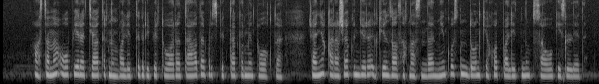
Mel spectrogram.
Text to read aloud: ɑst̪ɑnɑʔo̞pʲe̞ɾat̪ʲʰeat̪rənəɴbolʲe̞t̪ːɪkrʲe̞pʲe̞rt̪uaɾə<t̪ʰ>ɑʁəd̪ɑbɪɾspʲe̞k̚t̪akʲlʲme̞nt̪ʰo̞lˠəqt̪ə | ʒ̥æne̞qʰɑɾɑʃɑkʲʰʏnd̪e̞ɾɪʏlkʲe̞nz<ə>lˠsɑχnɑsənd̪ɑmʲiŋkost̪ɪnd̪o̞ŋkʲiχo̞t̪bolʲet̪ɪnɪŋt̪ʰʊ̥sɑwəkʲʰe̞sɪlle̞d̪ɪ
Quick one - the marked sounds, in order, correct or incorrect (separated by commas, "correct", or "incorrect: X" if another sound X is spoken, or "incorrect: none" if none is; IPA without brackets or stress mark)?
correct, incorrect: ɑ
